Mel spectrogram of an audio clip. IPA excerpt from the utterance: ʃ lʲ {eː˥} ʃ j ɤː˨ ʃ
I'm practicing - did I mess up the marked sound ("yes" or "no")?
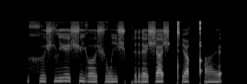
no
